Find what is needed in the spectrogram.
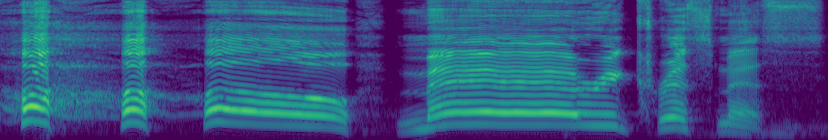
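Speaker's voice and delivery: loud, hearty, slow Santa; a big, drawn-out jolly ho ho ho; Santa impression. Shown as a demonstration. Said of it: "[name], your turn".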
